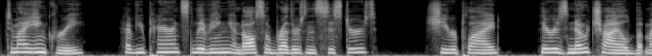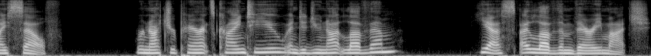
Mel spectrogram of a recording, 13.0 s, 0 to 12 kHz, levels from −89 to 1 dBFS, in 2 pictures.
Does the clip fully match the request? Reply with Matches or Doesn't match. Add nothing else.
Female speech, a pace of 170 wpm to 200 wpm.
Matches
